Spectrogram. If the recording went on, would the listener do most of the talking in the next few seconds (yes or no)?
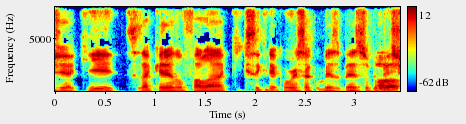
yes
